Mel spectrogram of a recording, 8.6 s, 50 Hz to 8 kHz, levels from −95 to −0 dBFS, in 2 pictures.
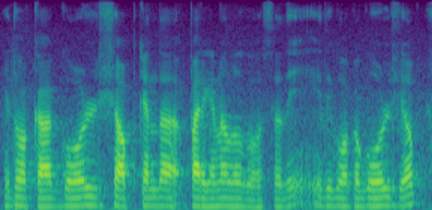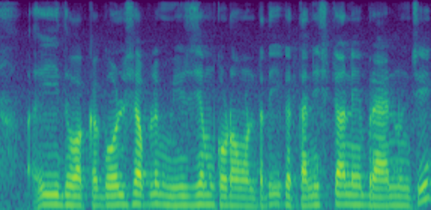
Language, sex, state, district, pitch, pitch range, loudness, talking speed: Telugu, male, Andhra Pradesh, Manyam, 120 Hz, 115-130 Hz, -20 LUFS, 165 wpm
